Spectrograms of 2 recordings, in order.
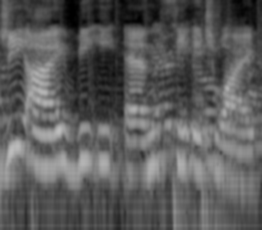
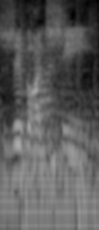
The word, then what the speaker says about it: Givenchy: a Givenchy in roast Africa so it's GI ve n CH y some people would say it's Givenchy or Givenchy but it's pronounced as - Siobhan Sheen alright so it goes there's a few lipsticks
